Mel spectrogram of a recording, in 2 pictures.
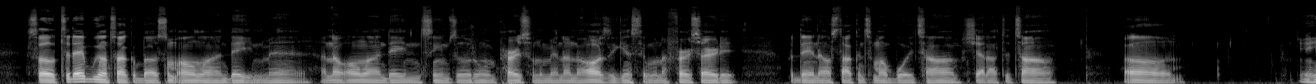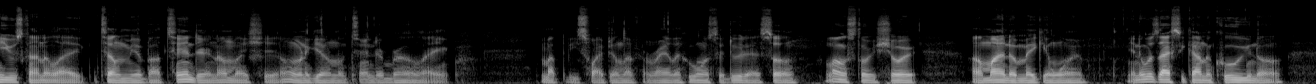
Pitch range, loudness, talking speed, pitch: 90-100 Hz, -25 LUFS, 230 wpm, 95 Hz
